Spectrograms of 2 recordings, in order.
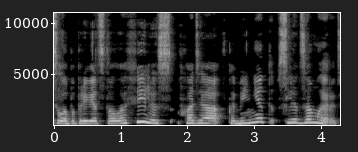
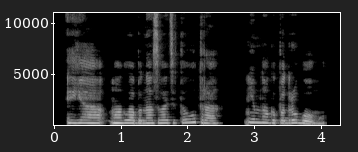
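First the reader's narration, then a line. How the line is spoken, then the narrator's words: Muttering. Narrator (Russian): пробормотала Мередит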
